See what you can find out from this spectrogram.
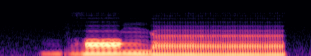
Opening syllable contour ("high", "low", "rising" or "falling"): high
